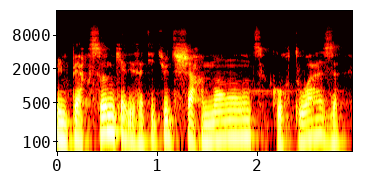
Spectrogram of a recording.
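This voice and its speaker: Somewhat breathy delivery pairs with a dark, mellow tone. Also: man. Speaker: tarot card reader. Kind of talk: tarot reading. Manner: casual, hesitant.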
